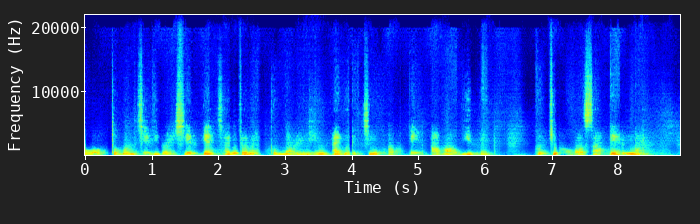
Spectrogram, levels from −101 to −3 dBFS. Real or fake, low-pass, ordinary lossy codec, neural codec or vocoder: fake; none; none; codec, 44.1 kHz, 0.9 kbps, DAC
